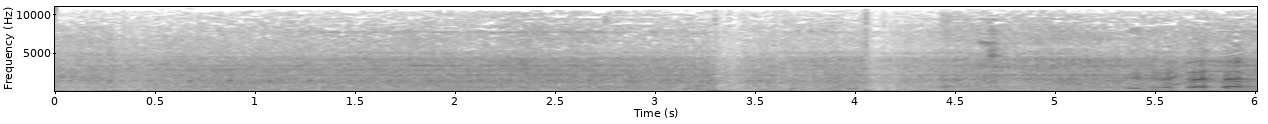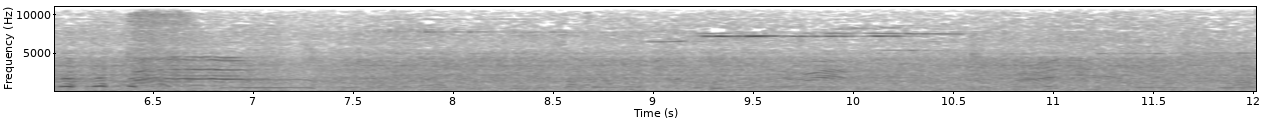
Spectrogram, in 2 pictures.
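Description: Town street ambience: a steady low rumble of traffic, with passers-by's voices heard briefly about halfway through.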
